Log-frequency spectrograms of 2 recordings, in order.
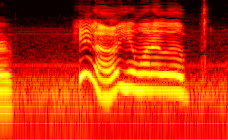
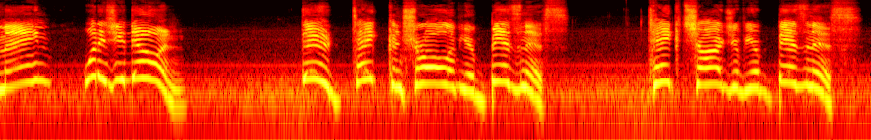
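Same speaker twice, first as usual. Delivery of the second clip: incredulous scolding; 7 semitones higher, slower than usual. Retold or imitated. Scolding friend in story.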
